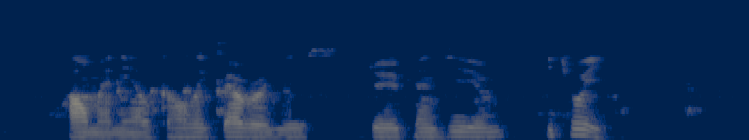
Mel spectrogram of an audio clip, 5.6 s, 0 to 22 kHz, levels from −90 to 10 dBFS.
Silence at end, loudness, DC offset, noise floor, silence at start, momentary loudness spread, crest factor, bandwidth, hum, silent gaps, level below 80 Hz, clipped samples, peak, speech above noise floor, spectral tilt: 0.4 s; -49 LUFS; under 0.1%; -82 dBFS; 0.5 s; 18 LU; 26 dB; 5.2 kHz; none; none; under -90 dBFS; under 0.1%; -26 dBFS; 33 dB; -4 dB/octave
